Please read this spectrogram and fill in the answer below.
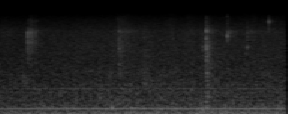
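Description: A few faint, light clicks of small metal camera parts and a tool being handled, over a steady faint hum.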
